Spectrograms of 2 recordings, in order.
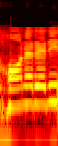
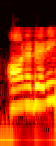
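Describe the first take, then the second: First: The word starts with an audible h sound. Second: The word starts with a vowel, no h. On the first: The speaker calls it wrong. "हॉनररी नहीं है ये" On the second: The speaker calls it right. "ऑनररी होता है"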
